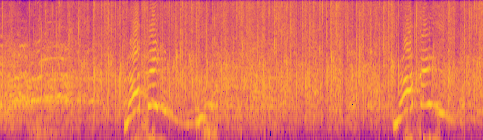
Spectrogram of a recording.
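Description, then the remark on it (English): A crowd applauds steadily throughout an applause break, a dense wash of clapping with a couple of loud whooping yells rising above it, one early and one near the end. “Nothing is the funniest thing to yell when you're getting an applause break.”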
